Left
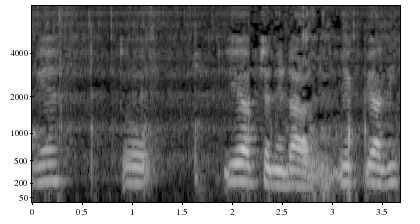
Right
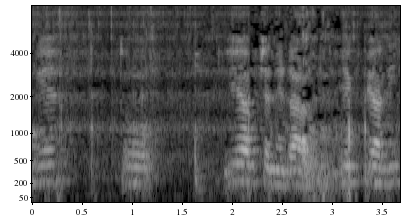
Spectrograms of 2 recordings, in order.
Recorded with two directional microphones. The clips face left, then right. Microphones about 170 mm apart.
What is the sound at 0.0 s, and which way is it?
Speech, 50° left (ahead or behind).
